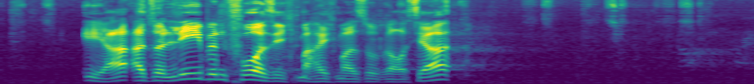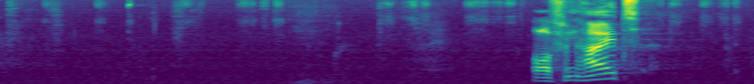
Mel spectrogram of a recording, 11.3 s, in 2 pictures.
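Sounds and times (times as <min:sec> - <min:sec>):
pen writing on paper while taking notes: 0:00.0 - 0:00.5, 0:03.9 - 0:07.8, 0:08.5 - 0:09.6, 0:10.6 - 0:11.3
speech: 0:00.6 - 0:03.6, 0:09.7 - 0:10.6.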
